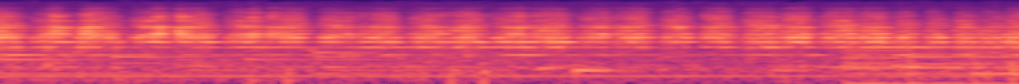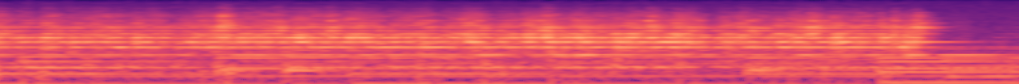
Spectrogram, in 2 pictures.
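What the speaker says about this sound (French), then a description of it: "j'ai utilisé une grosse lime qui est en métal" A large metal file rasps against a restored ceramic piece in a steady, continuous back-and-forth scraping with a faint ringing tone from the dish, close up and alone.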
